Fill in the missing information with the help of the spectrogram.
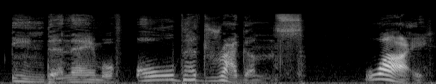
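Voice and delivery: low, slow pleading question, lifting on why; a hint of a stern commander; lightly voiced commander. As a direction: ask in grave disbelief. Kiran asks Akane.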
